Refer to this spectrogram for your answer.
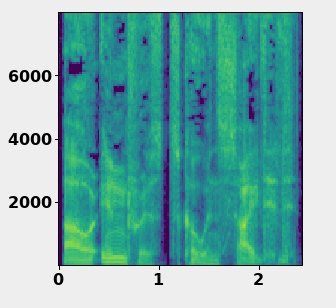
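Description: A man voicing an enormous, ancient, inhuman island spirit that speaks in slow, flat, emphatic pronouncements. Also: deep voice, slightly rough, no room sound, clean studio sound, exaggerated voice. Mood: solemn. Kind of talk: audiobook narration.

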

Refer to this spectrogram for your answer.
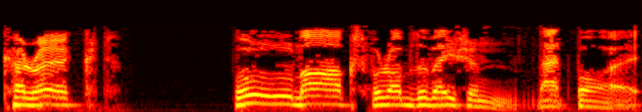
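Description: A man voicing Death, an ancient skeleton reaper, solemn and imperious, speaking in a slow, measured, pompous way. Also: on the high side, lively intonation, breathy edge, no echo, phone-quality sound, exaggerated voice. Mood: solemn, formal.

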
